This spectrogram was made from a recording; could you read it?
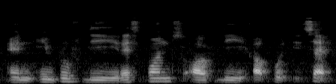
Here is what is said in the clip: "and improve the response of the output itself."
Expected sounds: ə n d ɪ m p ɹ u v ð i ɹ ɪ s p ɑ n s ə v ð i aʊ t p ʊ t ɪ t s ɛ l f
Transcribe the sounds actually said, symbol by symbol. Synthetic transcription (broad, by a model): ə n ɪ m p ɹ u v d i ɹ ɪ s p ɑ n s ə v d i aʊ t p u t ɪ t s ɛ l f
